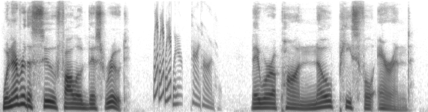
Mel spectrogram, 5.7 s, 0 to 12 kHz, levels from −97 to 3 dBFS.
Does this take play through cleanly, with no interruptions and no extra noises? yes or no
no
